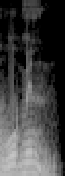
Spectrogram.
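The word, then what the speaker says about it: women: स्त्रियां, देखो एक स्त्री को बोलते हैं वुमेन, छोटी की मात्रा है वुमेन, ज्यादा स्त्रियां होंगी तो विमेन, छोटी ई की मात्रा है विमेन।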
